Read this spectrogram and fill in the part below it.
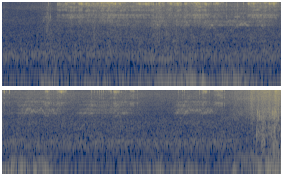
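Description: A spinning reel is cranked, its gears whirring as the line is wound in.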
